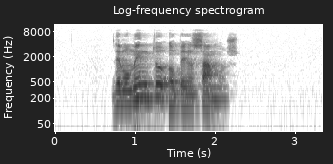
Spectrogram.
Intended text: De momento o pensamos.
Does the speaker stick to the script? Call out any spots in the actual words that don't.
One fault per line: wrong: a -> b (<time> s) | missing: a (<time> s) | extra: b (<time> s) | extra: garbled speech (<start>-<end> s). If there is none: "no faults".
no faults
